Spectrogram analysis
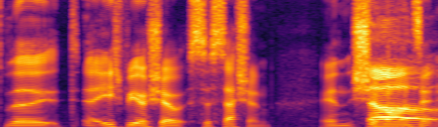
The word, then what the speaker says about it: Siobhan: You know how bad I am with it, but like watch the HBO show Secession, and Siobhan's Oh. it's spelled the same way, but it's Siobhan, and they call her Shiv.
